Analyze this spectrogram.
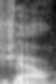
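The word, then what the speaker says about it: João: By the way, you probably notic I'm calling him Xiao now because I had a Portuguese friend of mine message me just now and pronounce his name for me. He's saying it wrong. He says it's Xiao.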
